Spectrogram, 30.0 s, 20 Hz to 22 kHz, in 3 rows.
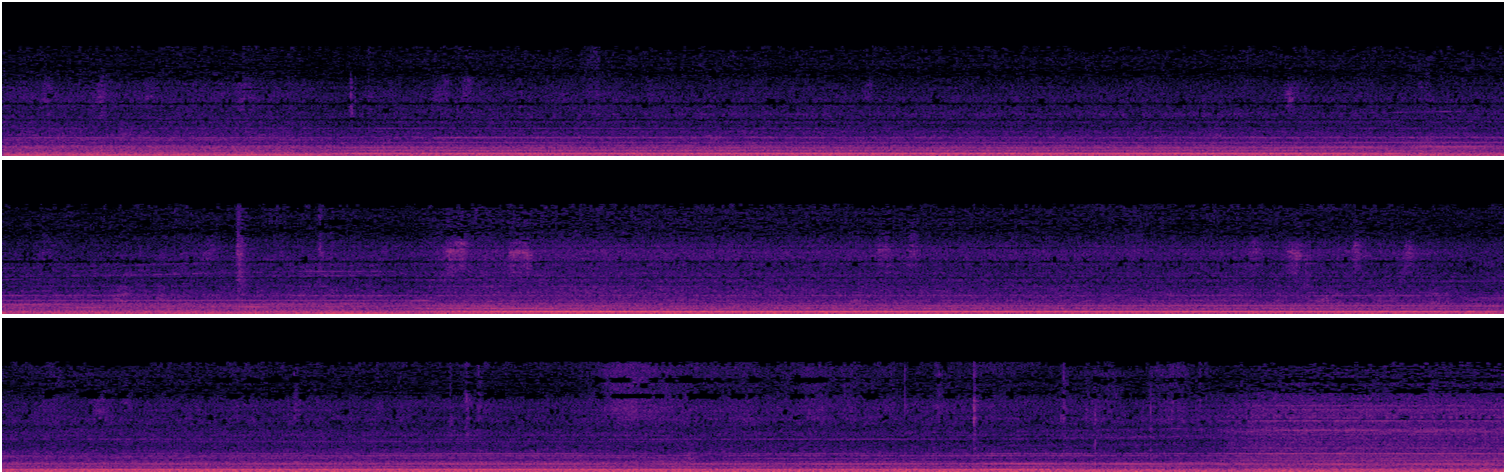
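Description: Cabin noise of a CRJ-200 regional jet in descent: a steady rush of air with the hum of its rear-mounted GE CF34 turbofans. The pitch of the engine hum steps up about two seconds in and shifts again a little before halfway.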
